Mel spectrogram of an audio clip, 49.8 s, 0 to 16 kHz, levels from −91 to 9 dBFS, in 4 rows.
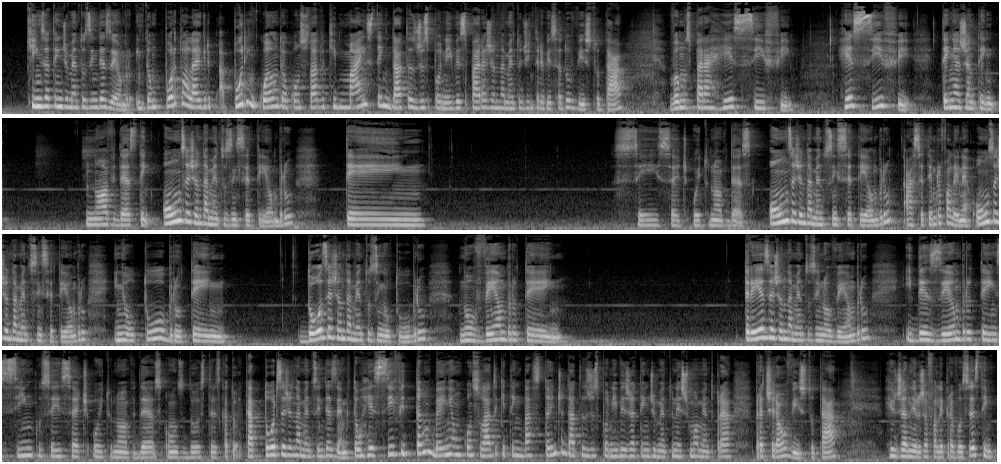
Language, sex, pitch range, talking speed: Portuguese, female, 165-230 Hz, 135 wpm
